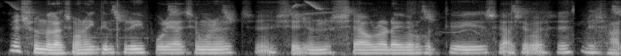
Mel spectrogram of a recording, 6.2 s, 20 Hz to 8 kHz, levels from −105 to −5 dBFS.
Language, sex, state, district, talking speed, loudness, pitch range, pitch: Bengali, male, West Bengal, Malda, 205 wpm, -34 LUFS, 130-145 Hz, 135 Hz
